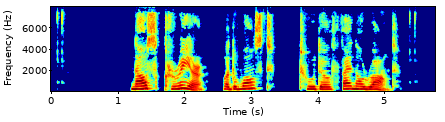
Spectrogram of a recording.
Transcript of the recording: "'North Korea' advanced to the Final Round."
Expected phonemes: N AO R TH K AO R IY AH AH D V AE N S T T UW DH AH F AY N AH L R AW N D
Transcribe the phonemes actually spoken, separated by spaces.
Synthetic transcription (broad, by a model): N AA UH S K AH R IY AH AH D W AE N S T T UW DH AH F AY N AH L R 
